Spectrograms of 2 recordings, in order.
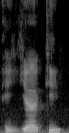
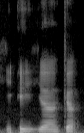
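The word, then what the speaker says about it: إِيَّاكَ: So the example here is given Iyaki instead of Iyaka. In Surah Fatiha, it comes Iyaka na'budu wa Iyaka nasta'in. Iyaka. This is fairly straightforward. Instead of reciting the Fatha here, if you recite a kasra, Iyaki, then that's a mistake.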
